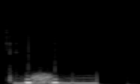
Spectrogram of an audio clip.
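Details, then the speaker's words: Pathological heart sound from a person with a heart murmur, as recovered by a low-cost earphone-based wearable or as its ground-truth recording: two low thumps with a whooshing murmur between them. "We also like you know test our system on those pathological her sounds for example people with murmurss."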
